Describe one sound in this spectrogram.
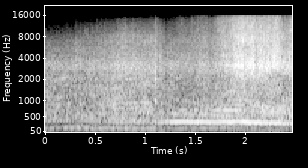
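A racing car roars past close by.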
